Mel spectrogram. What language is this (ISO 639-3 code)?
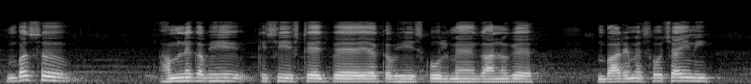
urd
